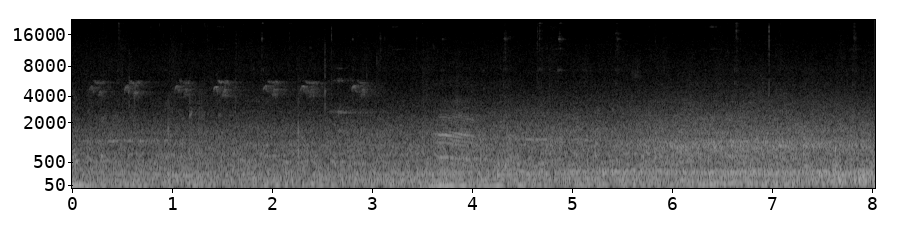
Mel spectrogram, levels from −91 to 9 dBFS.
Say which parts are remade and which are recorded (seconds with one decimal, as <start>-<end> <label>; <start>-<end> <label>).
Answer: 0.0-1.3 remade; 1.3-5.1 recorded; 5.1-8.0 remade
